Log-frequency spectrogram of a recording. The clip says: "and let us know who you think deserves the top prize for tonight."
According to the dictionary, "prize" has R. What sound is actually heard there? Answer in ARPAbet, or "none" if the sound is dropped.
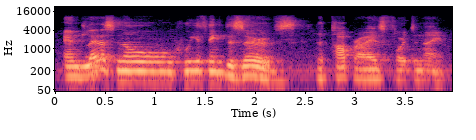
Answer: R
